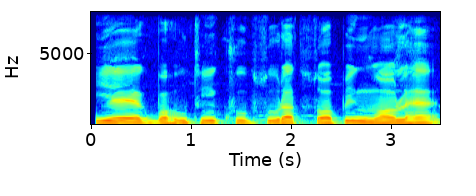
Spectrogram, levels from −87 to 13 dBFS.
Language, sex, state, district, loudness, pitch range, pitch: Hindi, male, Bihar, Katihar, -14 LUFS, 120-140 Hz, 130 Hz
